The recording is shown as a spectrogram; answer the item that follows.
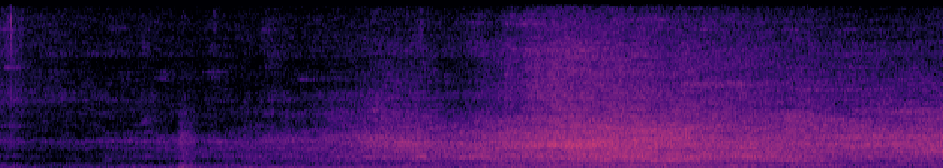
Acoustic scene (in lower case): street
